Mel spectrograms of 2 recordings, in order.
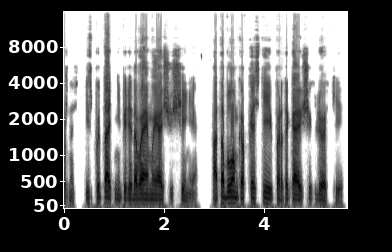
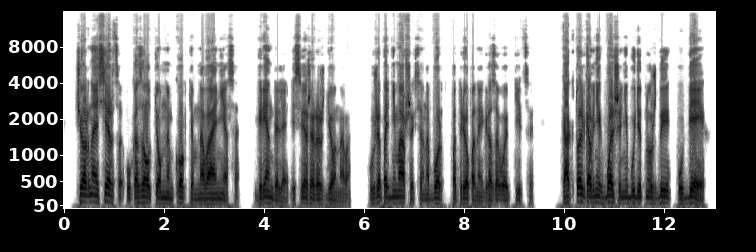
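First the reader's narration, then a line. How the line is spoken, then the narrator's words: Plain. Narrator (Russian): сказал тиран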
